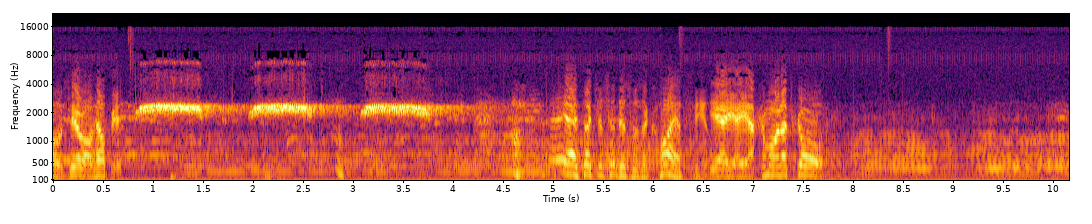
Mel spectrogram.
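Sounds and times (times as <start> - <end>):
speech: 0.0 - 1.0, 4.6 - 7.9
Stuka dive bombers and Dornier bombers with escort aircraft droning: 0.0 - 10.1
laughter: 0.4 - 6.5.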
